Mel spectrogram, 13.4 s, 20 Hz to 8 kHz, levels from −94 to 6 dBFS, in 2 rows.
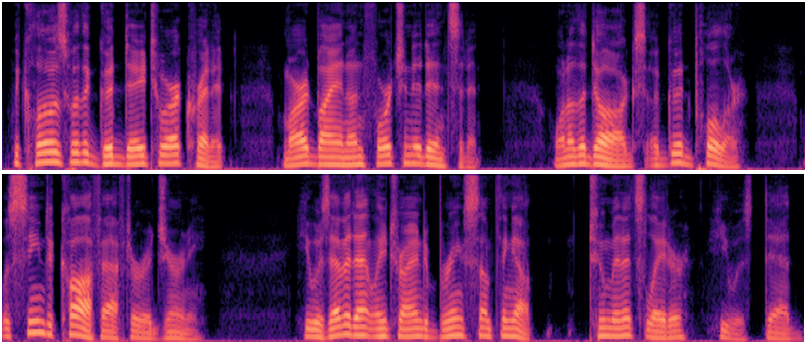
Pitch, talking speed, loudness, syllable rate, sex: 125 Hz, 180 wpm, -18 LUFS, 6.1 syllables/s, male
